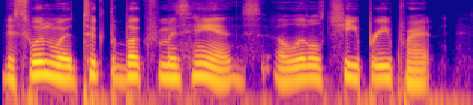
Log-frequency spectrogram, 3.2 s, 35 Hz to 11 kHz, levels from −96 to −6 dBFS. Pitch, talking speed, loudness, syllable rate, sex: 150 Hz, 210 wpm, -18 LUFS, 5.3 syllables/s, male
